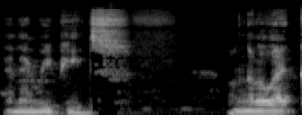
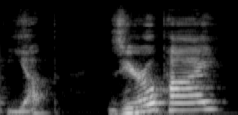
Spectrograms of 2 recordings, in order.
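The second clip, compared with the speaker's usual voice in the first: ordinary delivery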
